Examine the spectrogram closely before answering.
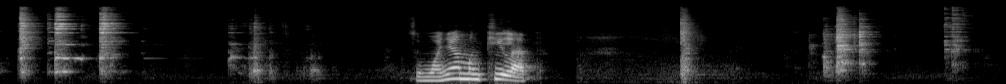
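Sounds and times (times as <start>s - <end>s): glasses and dishes clinking: 0.0s - 2.8s, 8.2s - 9.8s.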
